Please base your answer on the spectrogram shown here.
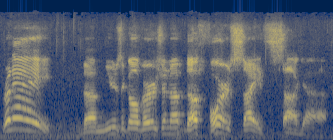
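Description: A man's voice: fairly high pitch, wildly swooping pitch, unhurried, a bit bright, breathy edge, heavily acted. A man playing a musing Hollywood talent scout in old-time radio drama style. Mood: admiring, musing. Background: rain.

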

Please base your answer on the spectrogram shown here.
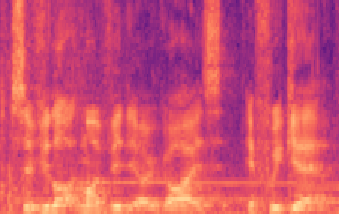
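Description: A young man, vlogging casually as he explores an abandoned building, excitable and swearing freely. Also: fairly high pitch, a little fast. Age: young adult. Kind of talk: casual vlog narration while exploring. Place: abandoned building, indoors and out at night. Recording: music playing loudly behind.

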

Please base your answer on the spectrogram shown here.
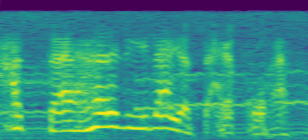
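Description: A woman's voice: fairly high pitch, sing-song, moderate pace. A woman playing a loyal, emotional young boy hero in a dubbed fairy-tale cartoon. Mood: indignant. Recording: dull lo-fi dub with loud music.

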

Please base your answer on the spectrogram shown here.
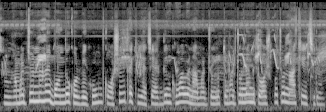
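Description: A woman's voice: on the high side, fast talker, dark tone. A woman making a teasing, flirtatious prank phone call, speaking boldly in a noisy outdoor spot. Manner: bold, teasing. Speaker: prank caller. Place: open field outdoors.

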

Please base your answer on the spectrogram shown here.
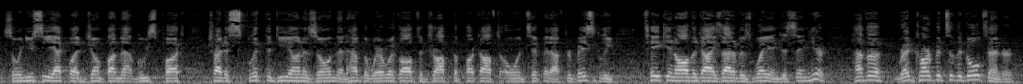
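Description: A man's voice: on the high side, slight background noise. A man in his thirties, a guest sports reporter giving eager, casual game analysis in a hockey arena. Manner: quick, enthusiastic, many "I mean" fillers. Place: indoor hockey arena beside the rink. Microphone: phone camera at arm's length.

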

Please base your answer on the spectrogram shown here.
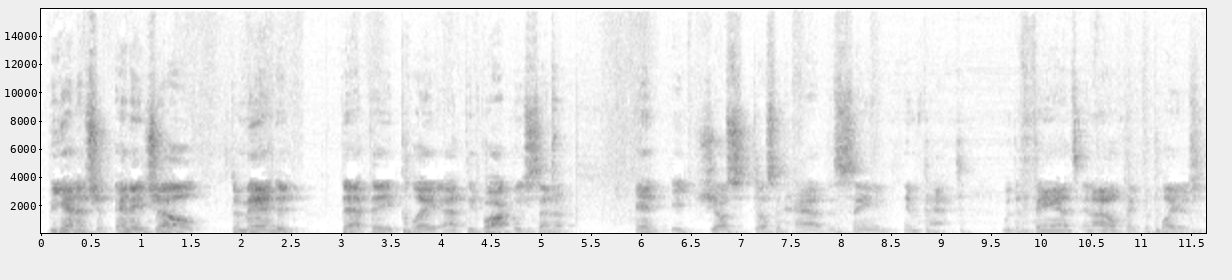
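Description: A middle-aged man talks sports into a handheld microphone at a restaurant table, hitting his key words hard. His voice has a bright, forward edge. The room sounds echoey and he sits a little off the mic. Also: medium pitch, steady tone, takes it slowly, far from the mic. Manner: emphatic, punchy delivery with rising stresses. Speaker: host. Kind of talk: casual sports talk show. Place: small restaurant dining room, seated at a table.

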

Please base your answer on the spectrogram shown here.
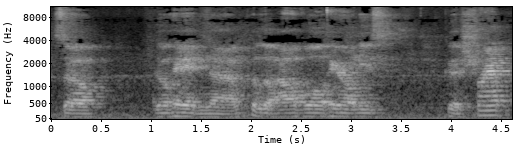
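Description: A man's voice: fairly low pitch, steady tone, normal speed, slight background noise. Man talking from far in an echoey kitchen. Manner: chatty, coaching, health tips. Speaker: cooking show host. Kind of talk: casual cooking demonstration. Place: home kitchen, indoors. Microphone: far camera mic.

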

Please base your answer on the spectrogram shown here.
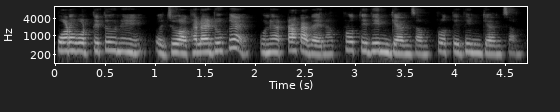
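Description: High-voiced, fast-talking Bangladeshi woman. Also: steady tone, a little mellow. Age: middle-aged. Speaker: guest telling their life story. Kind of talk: emotional personal account in conversation.

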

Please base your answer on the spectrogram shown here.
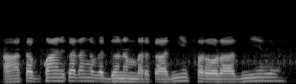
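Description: A man's voice: mid-range voice, steady tone, a little fast. A man asking questions as a reporter in a casual phone interview. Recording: tinny phone call recording.

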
